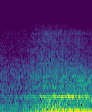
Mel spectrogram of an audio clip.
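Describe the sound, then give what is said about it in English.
A car engine hums low and steady as the vehicle drives off, swelling slightly louder over the two seconds. “That was interesting. Somebody just drove away.”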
